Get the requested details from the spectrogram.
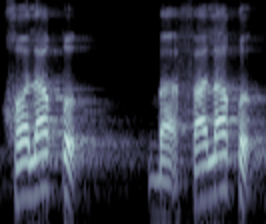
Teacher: কলকলাটা যখন করবেন তখন যেন আওয়াজের সাথে বাতাস বের না হয়। কলকলার আওয়াজ দুইবার হবে আওয়াজটা।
